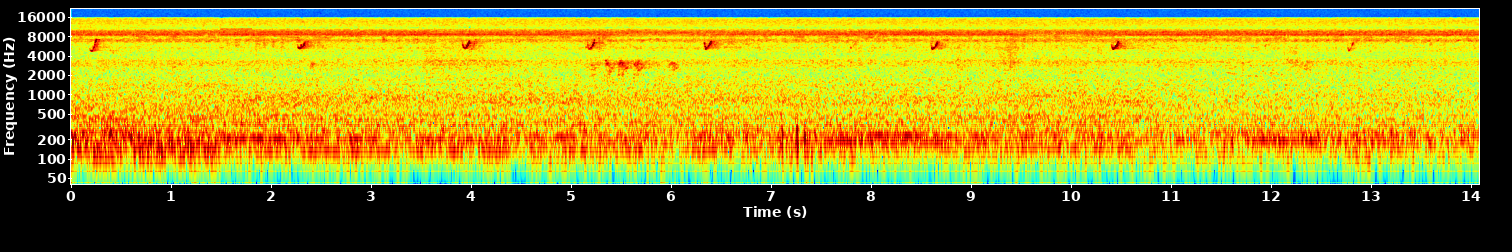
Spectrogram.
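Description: Short, thin, high-pitched bird call notes, repeated about every one to two seconds, over a faint low steady hum.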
